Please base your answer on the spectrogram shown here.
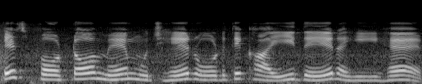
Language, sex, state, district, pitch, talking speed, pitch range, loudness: Hindi, female, Madhya Pradesh, Katni, 215 Hz, 130 wpm, 200-245 Hz, -17 LUFS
